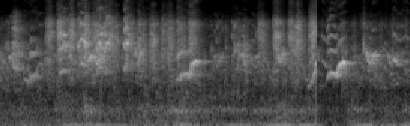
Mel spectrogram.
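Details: Young cockatiel in an open aviary, fed by a parent from outside the nest. It gives a steady stream of hissing, grating begging notes with a few brief rising chirps mixed in. Soft low rumble beneath.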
